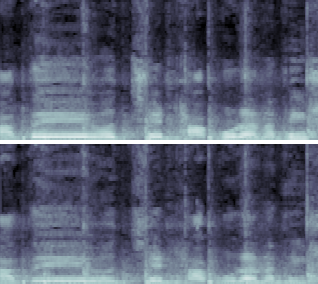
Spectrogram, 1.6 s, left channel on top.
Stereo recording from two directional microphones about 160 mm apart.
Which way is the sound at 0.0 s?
30° left (ahead or behind).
